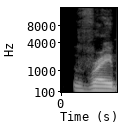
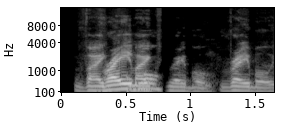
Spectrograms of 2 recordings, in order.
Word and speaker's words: Vrabel: Vrabel. Mike Vrabel, yes.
